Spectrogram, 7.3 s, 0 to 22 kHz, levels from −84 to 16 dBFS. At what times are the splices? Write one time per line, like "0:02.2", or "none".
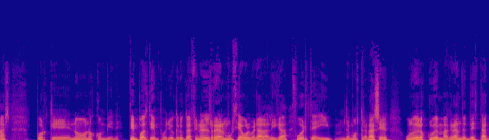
0:01.9
0:04.4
